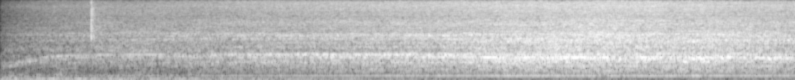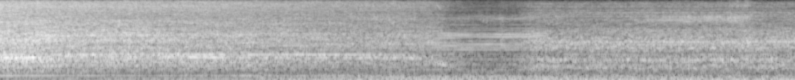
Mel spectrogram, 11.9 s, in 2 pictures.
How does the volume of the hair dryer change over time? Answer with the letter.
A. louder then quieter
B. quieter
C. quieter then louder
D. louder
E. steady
A.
